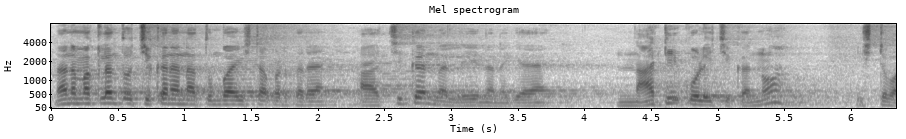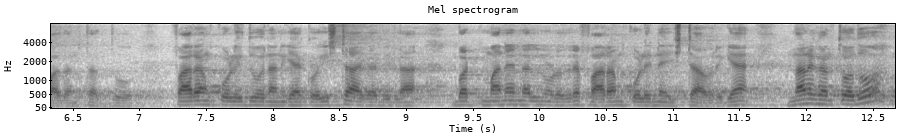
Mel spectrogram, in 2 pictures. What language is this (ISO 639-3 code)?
kan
